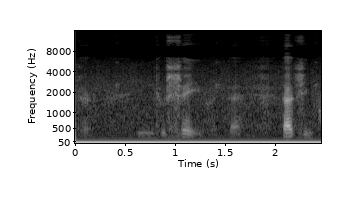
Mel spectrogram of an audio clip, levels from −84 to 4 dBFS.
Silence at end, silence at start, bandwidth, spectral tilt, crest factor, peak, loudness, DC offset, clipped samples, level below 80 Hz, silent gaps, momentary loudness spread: 0 s; 0 s; 15 kHz; -3.5 dB/octave; 26 dB; -10 dBFS; -37 LUFS; 8%; under 0.1%; -66 dBFS; none; 17 LU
